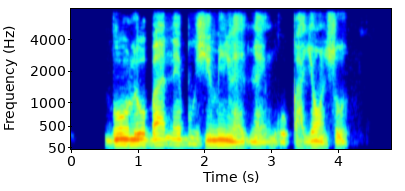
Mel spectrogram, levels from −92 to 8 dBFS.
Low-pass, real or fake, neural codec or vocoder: 7.2 kHz; fake; codec, 24 kHz, 0.9 kbps, WavTokenizer, medium speech release version 2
